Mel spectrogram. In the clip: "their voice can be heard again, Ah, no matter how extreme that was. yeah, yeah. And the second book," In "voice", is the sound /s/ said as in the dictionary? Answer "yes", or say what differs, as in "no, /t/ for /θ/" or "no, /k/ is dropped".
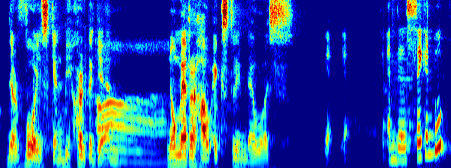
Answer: yes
